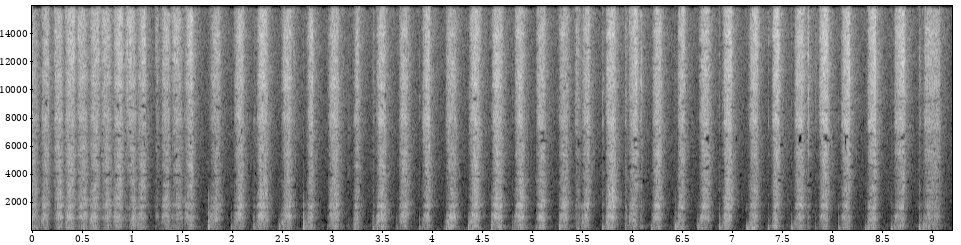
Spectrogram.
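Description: A natural-wood pastel pencil hatches quick strokes across a small taped sienna Pastelmat card. Dry, papery scratching starts as a blurred rub, then settles into distinct rhythmic strokes at about two per second, each a short grainy rasp with no ring.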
